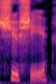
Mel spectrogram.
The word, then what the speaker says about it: Shūshi: That's pronounced Shūshi.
